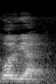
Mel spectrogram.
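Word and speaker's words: Bolivia: और बी से बोलविया, BOLLIVIA, इसको देख लेना भाई, तुम प्रोनाउंस क्या करोगे, बोलविया।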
